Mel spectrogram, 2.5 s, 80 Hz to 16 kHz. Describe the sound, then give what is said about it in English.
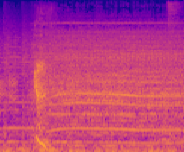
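A powerful drill starts up with a sharp sweeping whine, then settles into a steady, grinding mechanical drone that bores on continuously, loud, with no voices, as Batman drills down in Metropolis toward a plutonium core hidden 250 feet below. “I'll drill down to find it.”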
